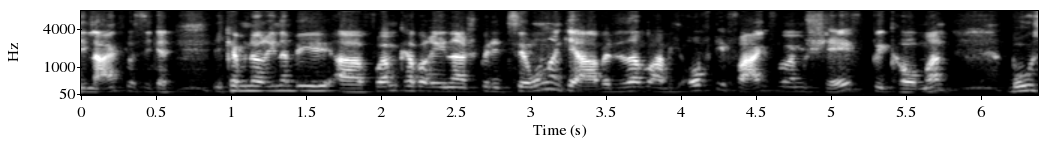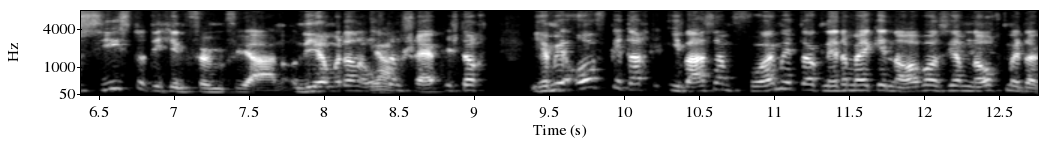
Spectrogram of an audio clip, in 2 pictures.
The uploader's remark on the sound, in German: Aufzeichnung einer Skype Session. Weil das aktuell nicht möglich ist, finden sie ihr Publikum, indem sie einander via Skype am Abend beim Reden zusehen.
